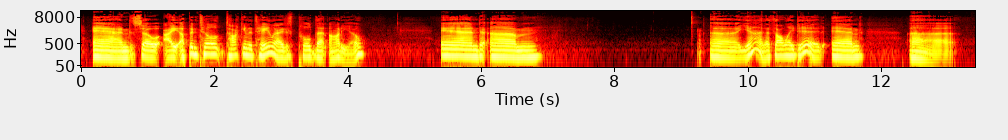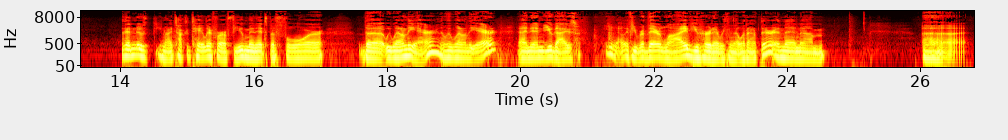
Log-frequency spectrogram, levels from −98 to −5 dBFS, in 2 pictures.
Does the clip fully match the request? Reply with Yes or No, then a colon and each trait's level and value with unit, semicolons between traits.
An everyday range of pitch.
Yes: average, 3.5 semitones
